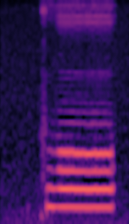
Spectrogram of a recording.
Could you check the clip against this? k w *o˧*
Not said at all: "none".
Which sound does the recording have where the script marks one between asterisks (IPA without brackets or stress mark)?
o˧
